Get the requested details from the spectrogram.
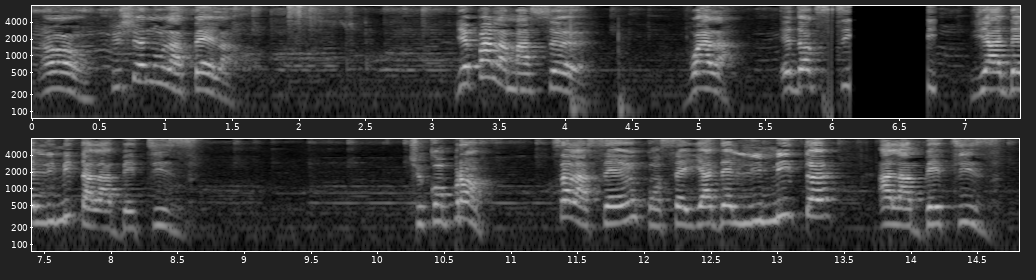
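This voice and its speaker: High-voiced woman scolding on a live stream. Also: lively intonation, measured pace, pauses often, soft background music. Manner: scolding, indignant, greeting viewers by name. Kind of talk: live video rant.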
